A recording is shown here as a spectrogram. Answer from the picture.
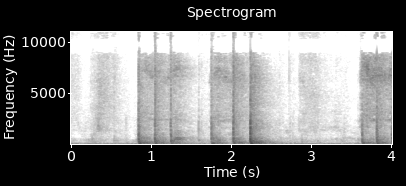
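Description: Boxing gloves smacking against a partner's held-up boxing gloves during a punching combination: a quick run of about six sharp strikes, the loudest about two seconds in, then two more in quick succession near the end.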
